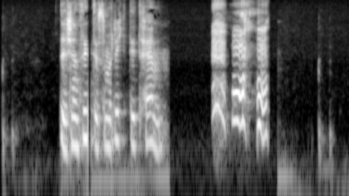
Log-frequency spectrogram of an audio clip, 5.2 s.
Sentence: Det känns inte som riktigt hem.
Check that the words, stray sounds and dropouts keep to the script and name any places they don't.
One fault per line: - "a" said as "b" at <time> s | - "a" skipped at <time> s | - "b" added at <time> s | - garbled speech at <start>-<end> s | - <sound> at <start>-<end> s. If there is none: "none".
- dropout at 1.3-1.4 s
- laugh at 3.2-4.0 s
